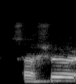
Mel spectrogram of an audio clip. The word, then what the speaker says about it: Saussure: Bueno, se pronuncia Saussure, algo así, pero lo tenemos muy cool y diciendo, eres el significado de mi significante.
